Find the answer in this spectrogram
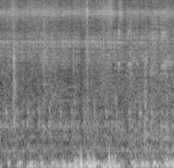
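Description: Motorcycle engine idling with a low pulsing note.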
